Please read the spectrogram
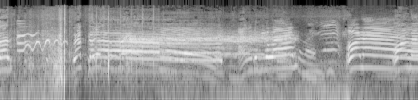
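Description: A rubber party balloon pops sharply about a second in. Children's voices then shriek and shout in excitement for several seconds.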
